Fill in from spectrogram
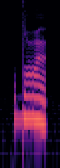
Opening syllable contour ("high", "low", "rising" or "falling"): falling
